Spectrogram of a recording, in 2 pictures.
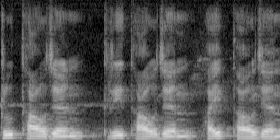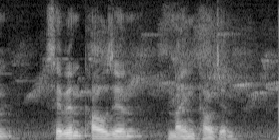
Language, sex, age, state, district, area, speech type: Santali, male, 45-60, West Bengal, Birbhum, rural, spontaneous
